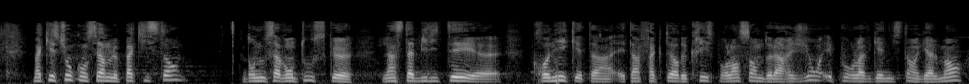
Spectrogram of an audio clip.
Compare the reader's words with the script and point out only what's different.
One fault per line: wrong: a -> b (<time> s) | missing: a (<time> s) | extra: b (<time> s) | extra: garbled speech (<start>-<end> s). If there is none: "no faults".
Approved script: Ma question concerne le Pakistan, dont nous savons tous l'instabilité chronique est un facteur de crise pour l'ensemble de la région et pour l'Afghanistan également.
extra: que (3.3 s)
